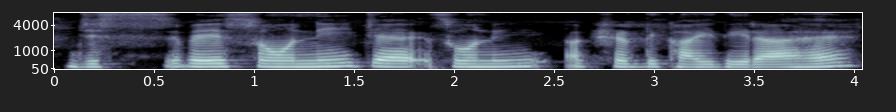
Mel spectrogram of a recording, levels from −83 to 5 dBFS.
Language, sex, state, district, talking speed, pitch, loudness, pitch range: Hindi, female, Punjab, Kapurthala, 135 wpm, 160 Hz, -16 LUFS, 155-170 Hz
